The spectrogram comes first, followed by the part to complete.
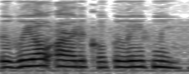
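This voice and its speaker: An actress playing a shaken but tough young American fashion model in a 1950s radio drama. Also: female voice, medium pitch, steady tone, normal speed, warm tone, natural voice. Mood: scornful. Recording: noisy vintage radio recording.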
